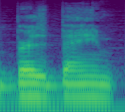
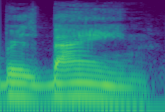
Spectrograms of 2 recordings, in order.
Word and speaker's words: Brisbane: totally right with the Brisbane Brisbane pronunciation hey there you go brisban not Brisbane uh honestly I was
